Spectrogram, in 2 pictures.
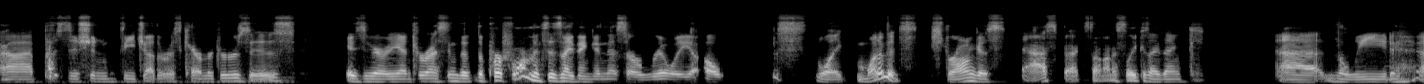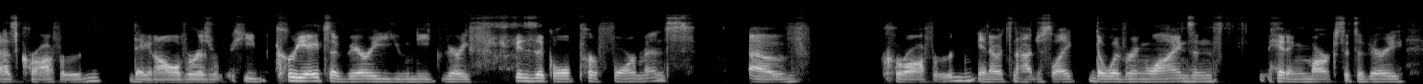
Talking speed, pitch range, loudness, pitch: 135 wpm, 120-140 Hz, -21 LUFS, 130 Hz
